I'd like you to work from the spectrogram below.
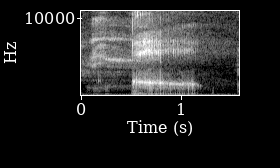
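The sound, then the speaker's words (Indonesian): A child's voice imitates a father snoring with one short, raspy, throaty snort, followed by near silence. “Gimana suaranya suara ayah, ayah lagi ngorok?”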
